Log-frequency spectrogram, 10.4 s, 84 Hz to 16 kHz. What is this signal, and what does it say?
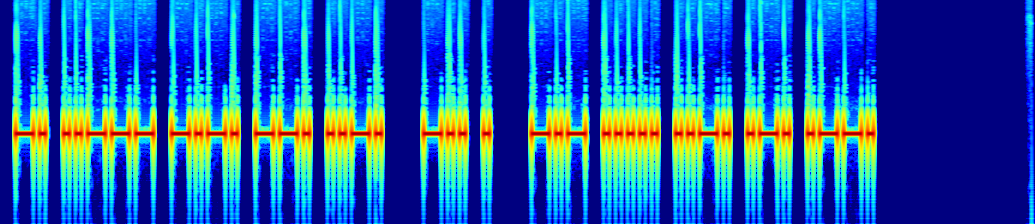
Morse code, heard as a keyed tone, about 20 wpm, 700 Hz. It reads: N2CGF DE K5FRP
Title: USA Callsign DE Callsign - 5 Characters - 20wpm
